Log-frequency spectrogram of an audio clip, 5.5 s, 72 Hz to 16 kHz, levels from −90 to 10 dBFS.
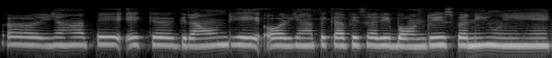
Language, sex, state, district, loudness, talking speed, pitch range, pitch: Hindi, female, Bihar, Gaya, -27 LUFS, 165 wpm, 235-245 Hz, 240 Hz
